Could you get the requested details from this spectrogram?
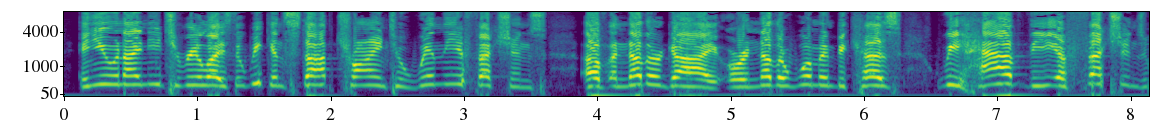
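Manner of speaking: loud, high preaching build. Acted. Pastor preaching loud to his church. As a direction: preach it out to the congregation.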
